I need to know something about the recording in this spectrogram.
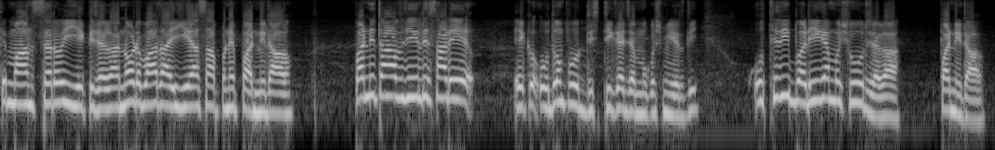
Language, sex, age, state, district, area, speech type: Dogri, male, 18-30, Jammu and Kashmir, Udhampur, urban, spontaneous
